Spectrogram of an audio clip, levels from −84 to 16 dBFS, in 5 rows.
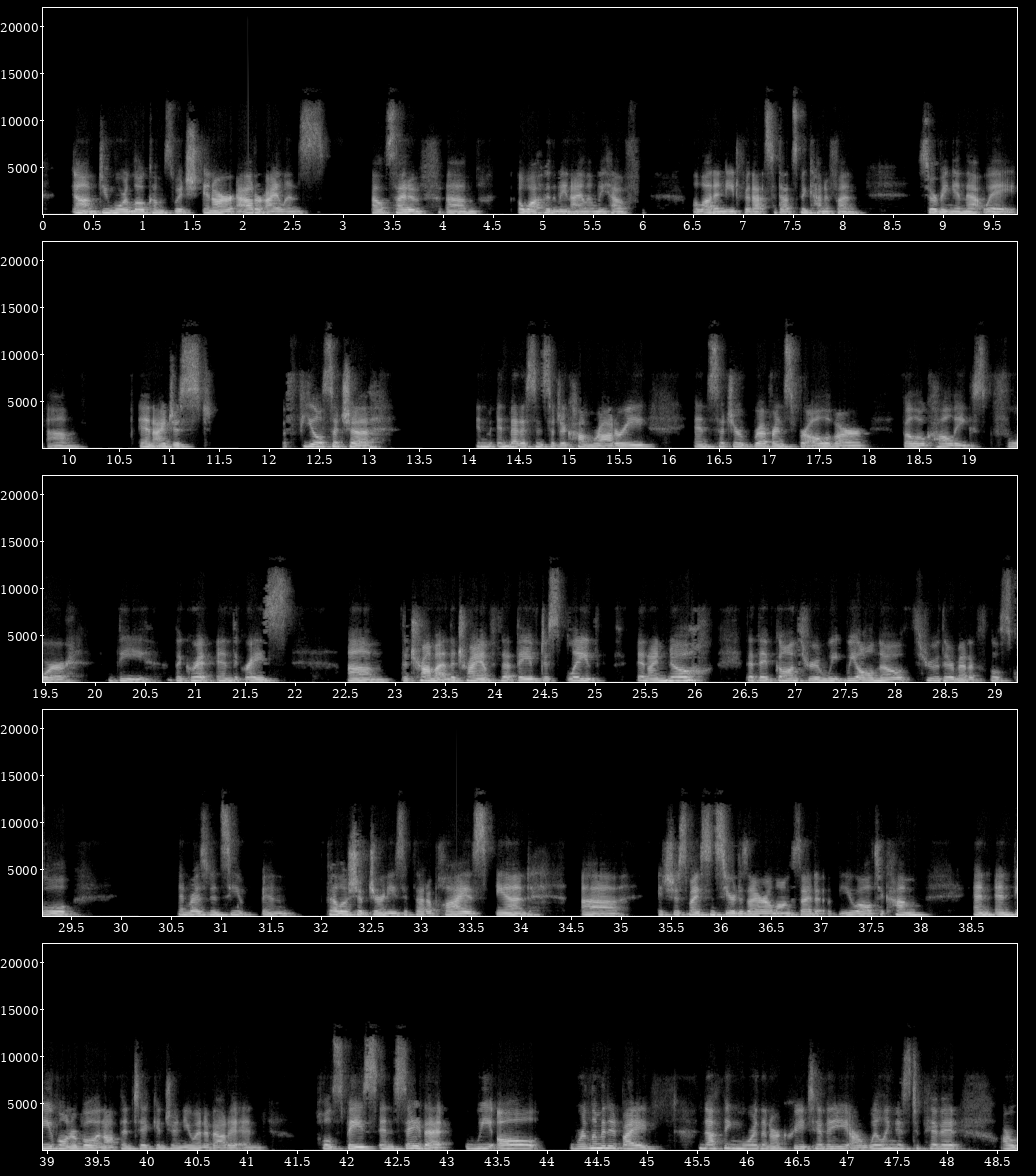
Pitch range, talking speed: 175-195 Hz, 175 wpm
